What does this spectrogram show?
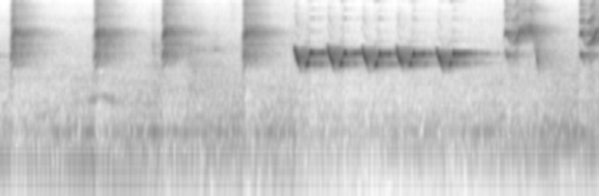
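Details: Caged greater green leafbird in vigorous song meant to provoke other leafbirds into singing: harsh broadband bursts alternate with a run of clear whistled notes repeated quickly, about four a second.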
